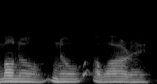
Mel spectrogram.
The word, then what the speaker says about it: mono no aware: Very beautiful expression, mono no aware. M-O-N-O, N-O like no, and aware is spelled like a were, A-W-A-R-E.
